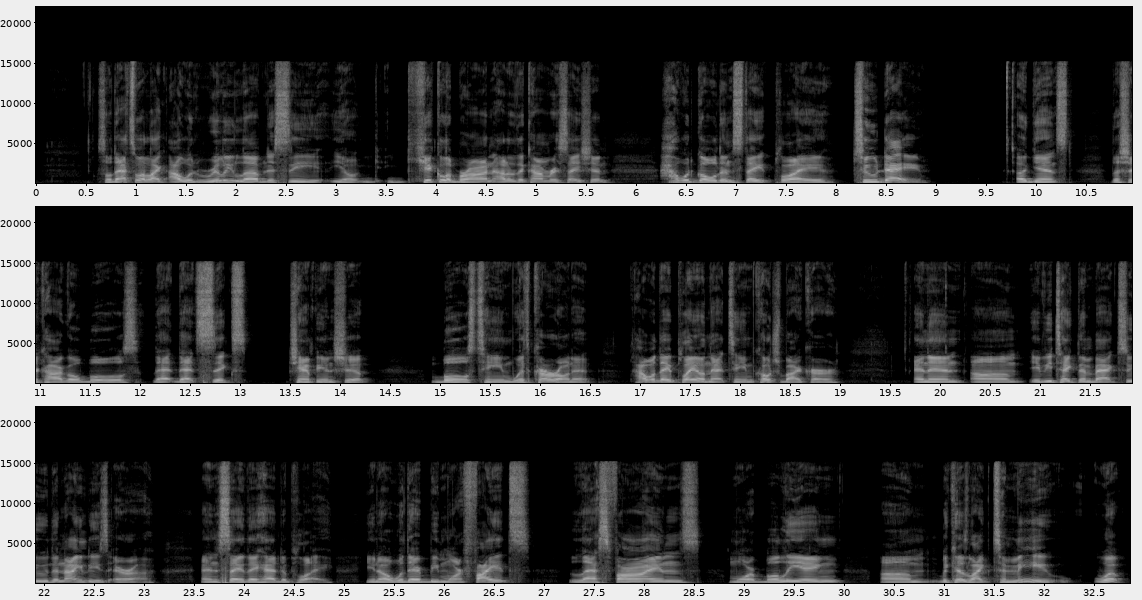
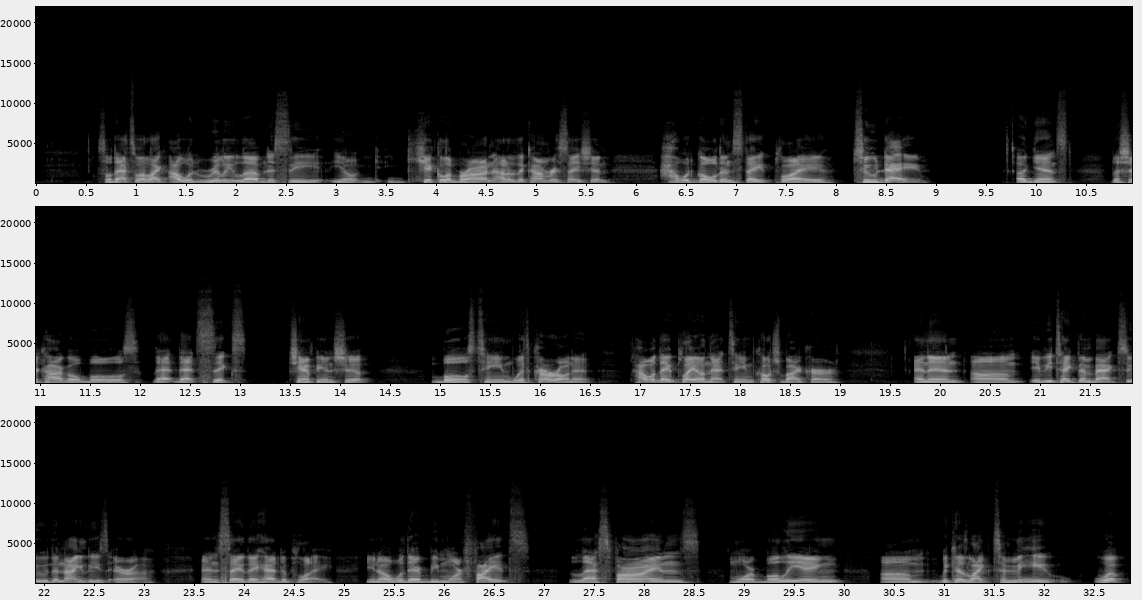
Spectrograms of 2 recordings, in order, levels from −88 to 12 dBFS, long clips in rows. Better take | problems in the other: first | muffled; slightly; fading above 4 kHz

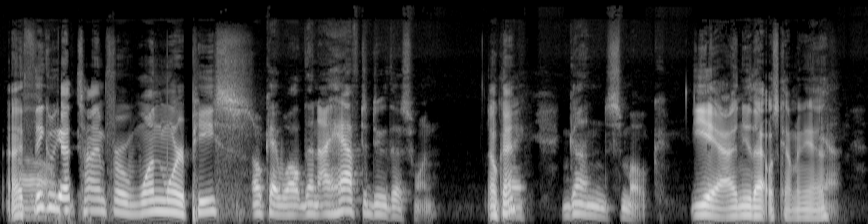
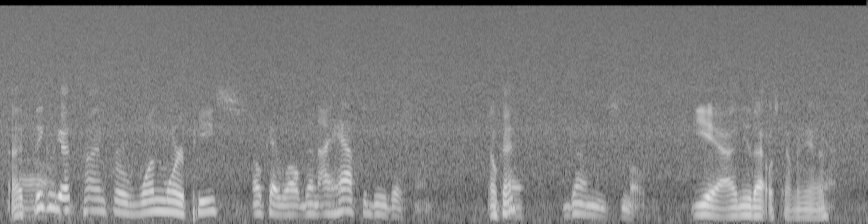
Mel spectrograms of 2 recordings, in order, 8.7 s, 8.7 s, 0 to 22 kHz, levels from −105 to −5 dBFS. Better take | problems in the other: first | hiss; loud; throughout; 4 dB below the speech

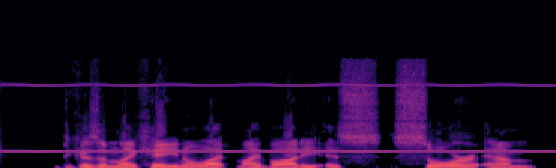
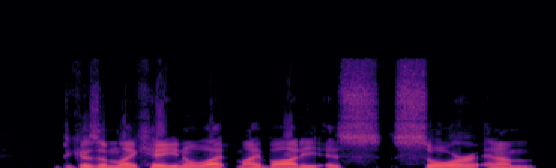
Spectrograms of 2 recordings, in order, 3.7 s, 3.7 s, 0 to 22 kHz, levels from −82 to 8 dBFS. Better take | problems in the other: second | high-pitched whine; noticeable; throughout; 2.5 kHz, 15 dB below the speech

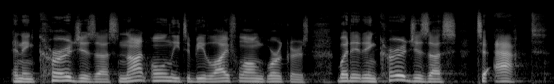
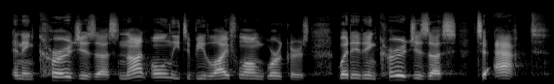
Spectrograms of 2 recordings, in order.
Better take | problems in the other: first | thin; very; fading below 400 Hz

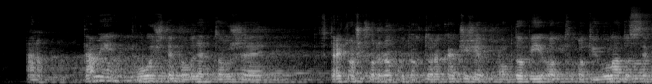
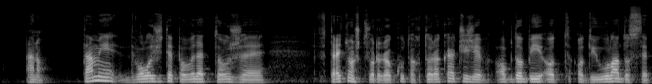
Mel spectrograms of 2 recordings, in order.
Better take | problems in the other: second | room echo; noticeable; dies away in 2.2 s // off-mic speech; far

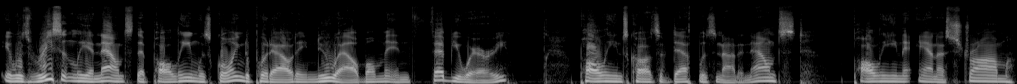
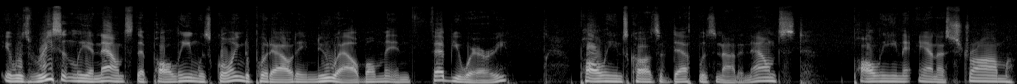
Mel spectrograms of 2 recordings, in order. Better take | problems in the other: first | hiss; faint; throughout; 30 dB below the speech

